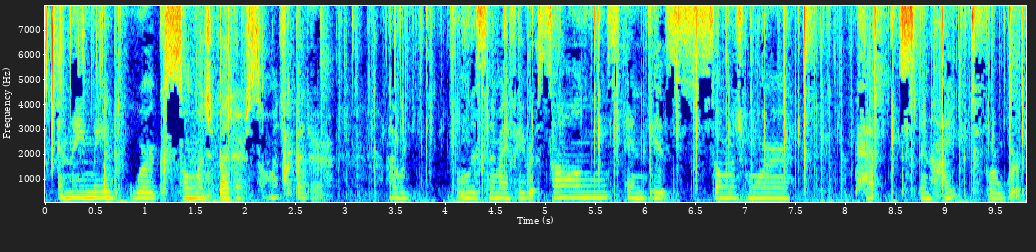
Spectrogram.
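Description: Soft-spoken and at a fairly slow pace, a woman talks over noticeable background noise. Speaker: ASMR creator. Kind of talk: ASMR soft-spoken talk to camera. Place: home room. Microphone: phone near.

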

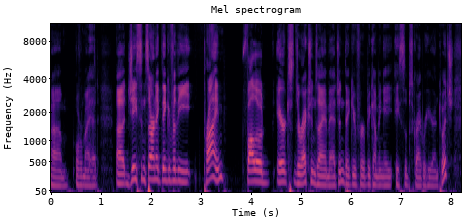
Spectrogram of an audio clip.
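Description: Heard in a dry sound with no echo, a man talks at a fairly quick pace. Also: quiet background. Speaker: producer and podcast host; podcast host. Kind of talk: casual chat. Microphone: studio mic.

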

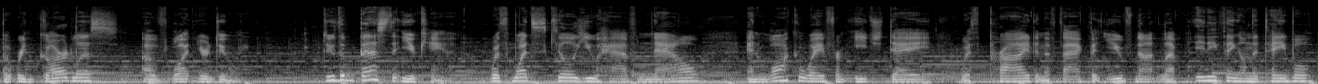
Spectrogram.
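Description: Over clear music in the background, a man talks at a very slow pace. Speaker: artist and content creator. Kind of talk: casual talk to camera, motivational. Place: home room. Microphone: studio mic.

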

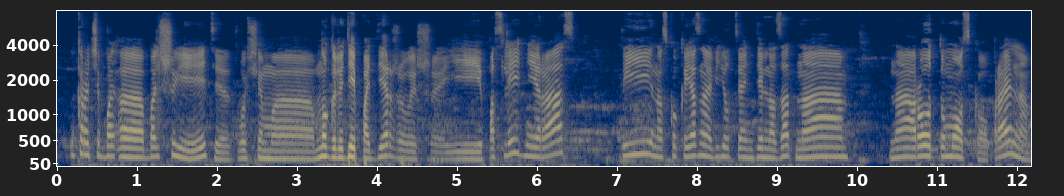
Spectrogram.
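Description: Light background noise sits under a man speaking fairly slowly with a high pitch and ordinary pitch variation, the sound dry with no echo. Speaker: stream host interviewer. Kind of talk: casual interview chat. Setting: live stream at event. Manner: casual. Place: hall. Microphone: handheld.

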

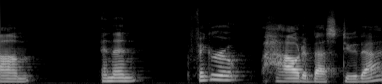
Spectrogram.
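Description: A man speaks in a relaxed tone with ordinary pitch variation. The background is quiet. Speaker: YouTuber. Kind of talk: casual monologue to camera, vlog style. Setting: home video recording, single camera. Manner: relaxed, conversational. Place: home room.

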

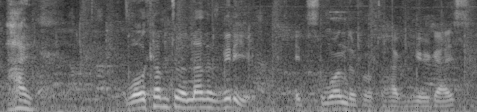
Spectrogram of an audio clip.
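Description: A man is talking at a moderate pace. Clear music plays in the background. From Morocco. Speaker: polyglot street interviewer. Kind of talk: video intro to camera. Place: street. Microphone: phone near.

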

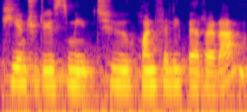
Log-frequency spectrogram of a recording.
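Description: Amid noticeable background noise, a woman with a very deep, low pitch speaks at a moderate pace in a monotone, flat intonation. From California. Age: 40s. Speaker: poet and professor; poet, professor. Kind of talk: oral history interview. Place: studio.

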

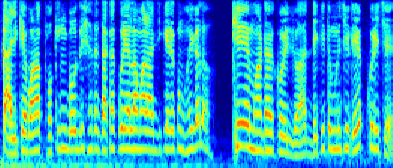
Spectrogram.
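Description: In a cartoonish character voice, someone rattles along at a very fast pace with fairly even intonation, the sound dry and close with no echo. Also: woman, extremely high pitch for a woman. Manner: nervous.

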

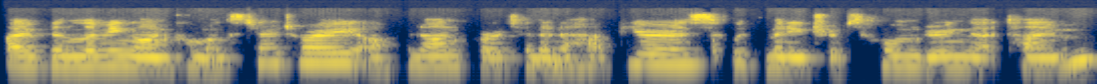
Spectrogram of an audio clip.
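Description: A woman at a fairly quick pace with hardly any pauses and ordinary pitch variation, over a quiet background. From Western Arctic Canada. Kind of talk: webinar presentation. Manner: formal. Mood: calm, earnest. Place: home room. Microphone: webcam.

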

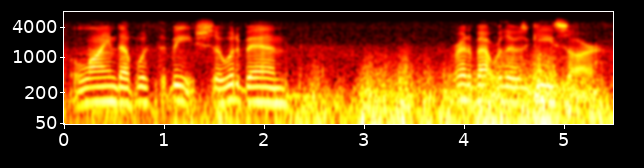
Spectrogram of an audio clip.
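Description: A man's flat, monotone delivery at a fairly slow pace, with noticeable background noise. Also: dry sound with no echo. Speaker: parent hiking vlogger. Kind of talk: casual vlog chat. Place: beach. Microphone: helmet.

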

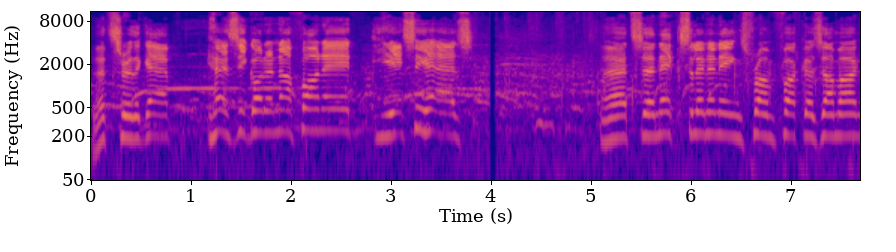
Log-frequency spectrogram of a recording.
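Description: A man with a high pitch speaks in a raised, projected voice at a fairly slow pace, with ordinary pitch variation. Long, frequent pauses break it up over noticeable background noise. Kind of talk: live cricket commentary. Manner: rising, celebratory tone at milestones.

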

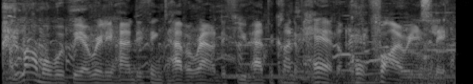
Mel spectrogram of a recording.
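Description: Very fast speech from a man at medium pitch, fairly even intonation, noticeable background noise behind. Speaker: comedy writer and voice artist. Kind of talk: comedy voiceover commentary on clips. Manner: dry, sardonic.

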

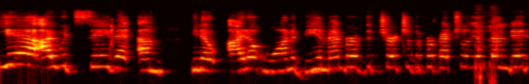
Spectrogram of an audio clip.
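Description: A woman speaks in a raised, projected voice at an extremely high pitch, bright and sharp in tone, at a fairly quick pace. Her intonation stays fairly even while her loudness swings widely, over a quiet background. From Jamaica. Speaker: actress and political candidate; actress, candidate. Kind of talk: casual political discussion. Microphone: video call.

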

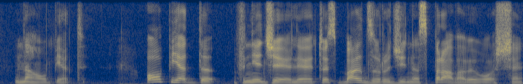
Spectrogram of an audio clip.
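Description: With an Italian accent, a man speaks at a fairly slow pace over a quiet background. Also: ordinary pitch variation. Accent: Italian accent in Polish. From southern Italy. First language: Italian (speaking Polish). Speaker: podcast guest, Italian living in Poland; podcast guest. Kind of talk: casual interview. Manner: halting, with many fillers. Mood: relaxed, friendly. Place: studio. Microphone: studio mic.

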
